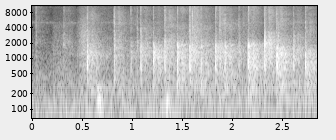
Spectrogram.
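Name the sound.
audience clapping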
